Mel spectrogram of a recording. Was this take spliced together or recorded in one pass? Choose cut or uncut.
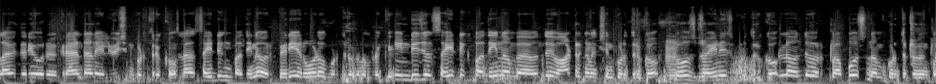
cut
